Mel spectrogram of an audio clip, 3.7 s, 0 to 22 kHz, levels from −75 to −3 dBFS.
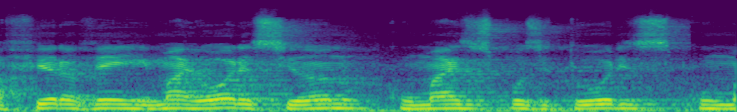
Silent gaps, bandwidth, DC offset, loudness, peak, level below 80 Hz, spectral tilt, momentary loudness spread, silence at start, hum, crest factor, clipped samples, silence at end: none; 12.5 kHz; under 0.1%; -12 LUFS; 0 dBFS; -28 dBFS; -6.5 dB/octave; 5 LU; 0 s; none; 12 dB; under 0.1%; 0 s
